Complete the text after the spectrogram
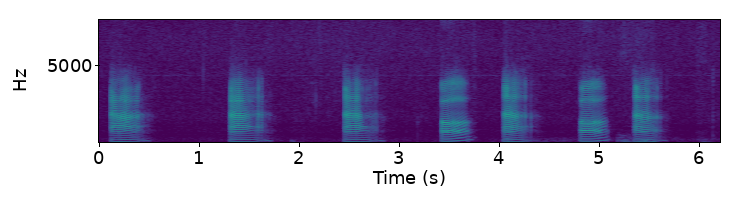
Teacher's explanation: un pequeño cambio en el sonido lo que hace básicamente es cambiar la a que en español es relativamente abierta y más o menos centrada a la tira un poquito más hacia el frente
